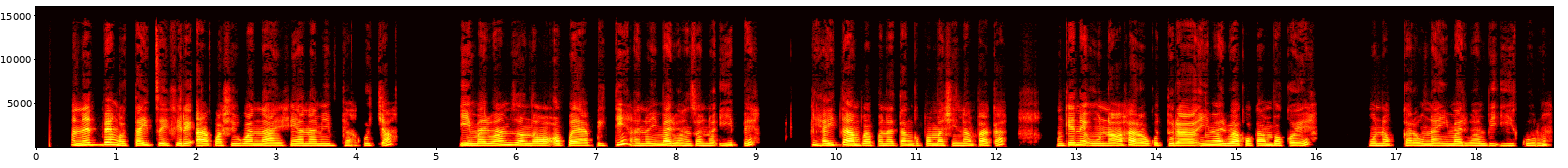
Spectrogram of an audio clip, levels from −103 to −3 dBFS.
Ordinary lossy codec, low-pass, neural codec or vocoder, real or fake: MP3, 96 kbps; 14.4 kHz; none; real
